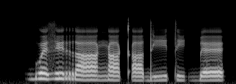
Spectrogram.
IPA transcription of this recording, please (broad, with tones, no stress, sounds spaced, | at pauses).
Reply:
ɡʷ ɛ˦ z ɪ˦ r aː˨ ŋ a˦ kʼ a˨ d iː˨ t i˨ ɡ͡b ɛ˦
